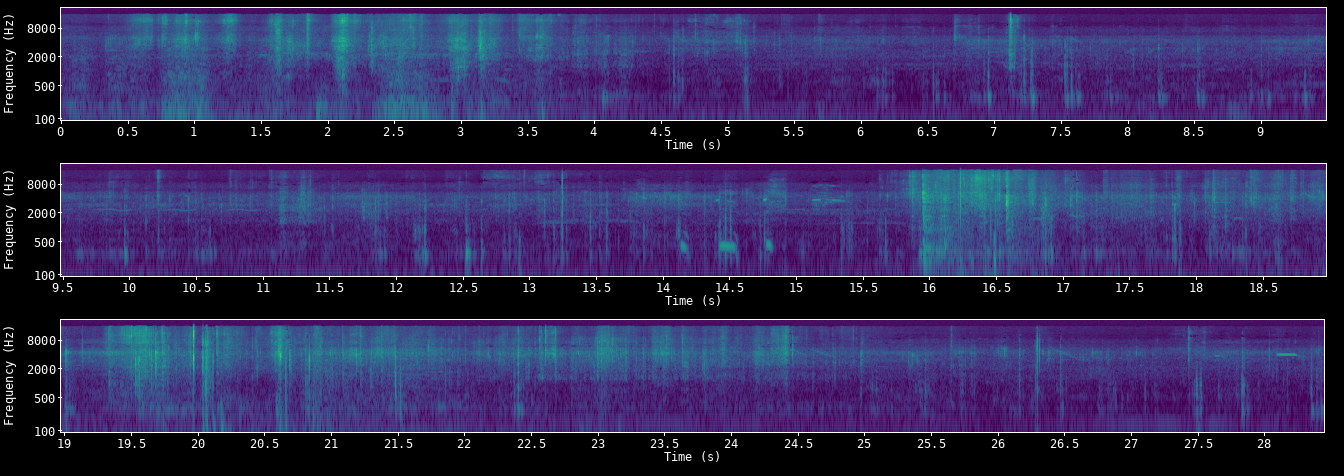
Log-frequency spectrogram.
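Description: Lamb eating pellets from a plastic feeder: irregular faint nibbling and nosing in the pellets, with a few louder bursts of animal noise.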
